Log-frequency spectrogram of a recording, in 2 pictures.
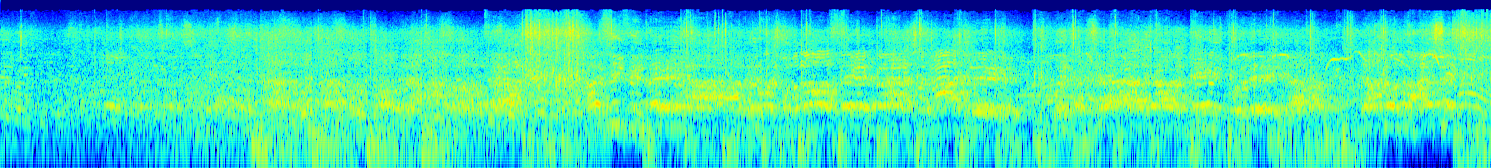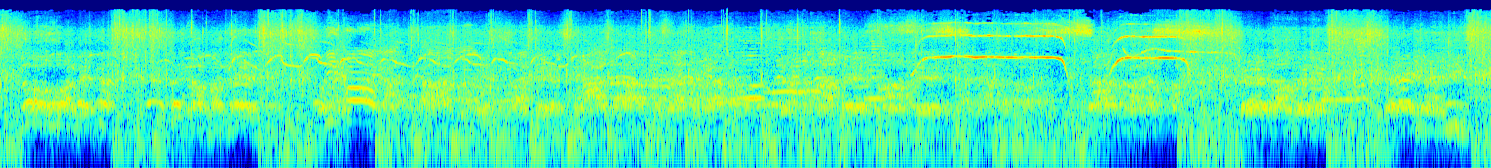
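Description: A large crowd chants and cheers loudly outdoors.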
